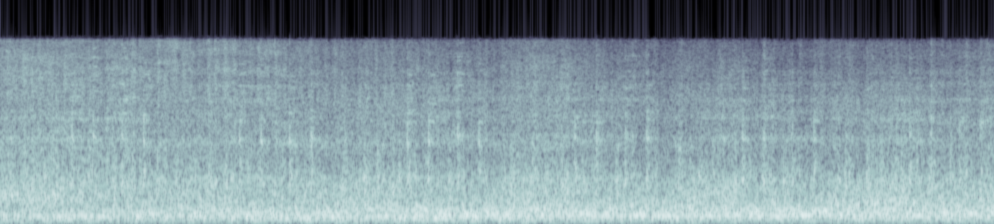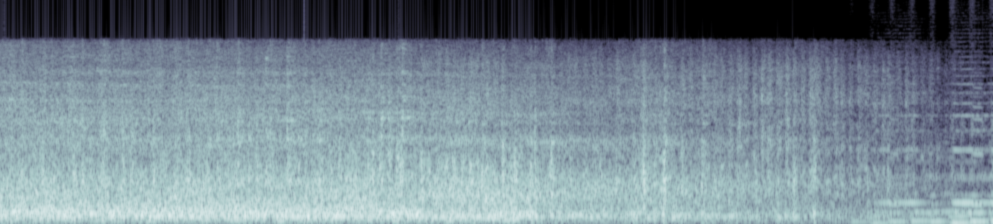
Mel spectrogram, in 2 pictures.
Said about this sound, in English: When the project is completed, we will again be able to hear Canadian Pacific live upon the railway, rather than relying on recordings such as this one.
